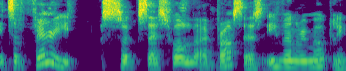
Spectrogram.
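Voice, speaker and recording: A woman talks with lively intonation, her pitch at a medium level. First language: not English. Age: 50s. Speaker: color designer and author. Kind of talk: interview.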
